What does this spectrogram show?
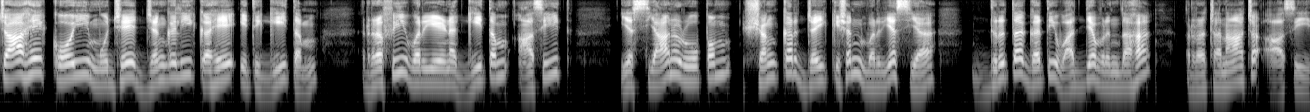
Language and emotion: Sanskrit, neutral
